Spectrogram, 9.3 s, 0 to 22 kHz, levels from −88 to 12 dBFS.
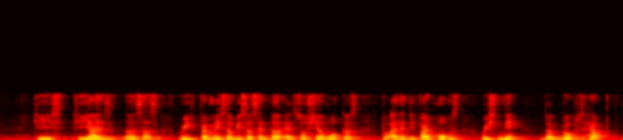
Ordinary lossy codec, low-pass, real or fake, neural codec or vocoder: none; 7.2 kHz; real; none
